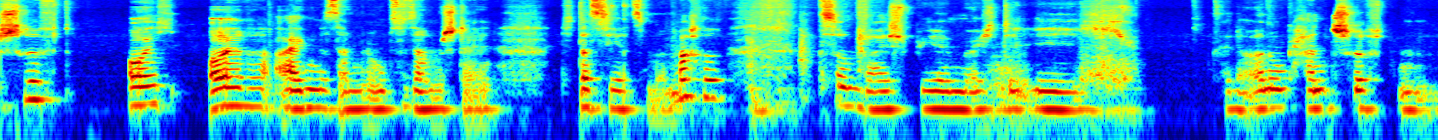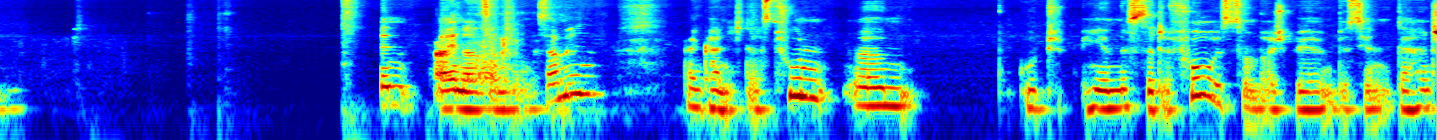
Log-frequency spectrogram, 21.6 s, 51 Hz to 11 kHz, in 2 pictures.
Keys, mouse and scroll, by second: 4.5 click, 9.6-12.8 typing, 13.2 Return, 19.4-21.5 drag.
